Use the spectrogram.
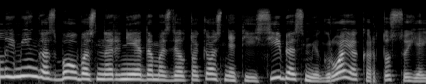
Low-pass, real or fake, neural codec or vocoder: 14.4 kHz; real; none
